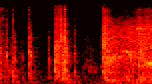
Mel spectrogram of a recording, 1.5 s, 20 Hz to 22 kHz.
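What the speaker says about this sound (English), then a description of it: "Fire up the engine." A 2007-2018 Jeep Wrangler, fired up with a newly programmed key, gives a few quiet clicks before the engine catches into a steady rushing roar, fairly close by.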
